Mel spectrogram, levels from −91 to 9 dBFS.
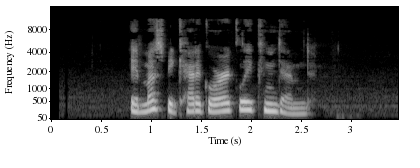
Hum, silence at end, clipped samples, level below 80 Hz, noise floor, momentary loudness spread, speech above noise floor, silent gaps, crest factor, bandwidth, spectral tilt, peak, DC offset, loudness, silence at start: none; 0.9 s; under 0.1%; -68 dBFS; -61 dBFS; 12 LU; 42 dB; none; 16 dB; 11.5 kHz; -6 dB/octave; -6 dBFS; under 0.1%; -20 LUFS; 0.8 s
